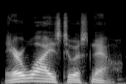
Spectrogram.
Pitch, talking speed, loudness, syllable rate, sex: 110 Hz, 285 wpm, -15 LUFS, 6.2 syllables/s, male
